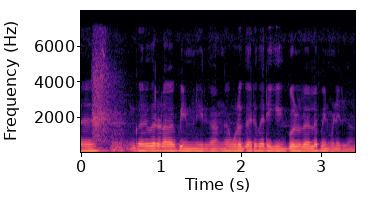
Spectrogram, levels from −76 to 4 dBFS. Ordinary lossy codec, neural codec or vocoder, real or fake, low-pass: none; none; real; 7.2 kHz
